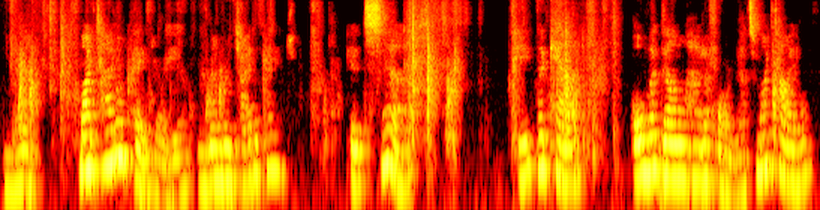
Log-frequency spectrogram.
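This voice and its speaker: A woman reading aloud and talking to young children as a storytime host, expressive and prompting them with simple questions. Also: medium pitch, background noise. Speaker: children's librarian hosting storytime. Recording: roomy echo, distant microphone.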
